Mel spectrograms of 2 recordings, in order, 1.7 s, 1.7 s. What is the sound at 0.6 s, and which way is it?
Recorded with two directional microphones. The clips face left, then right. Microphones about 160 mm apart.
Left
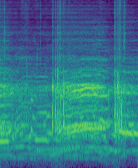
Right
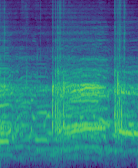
Crowd, 10° left (ahead or behind).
